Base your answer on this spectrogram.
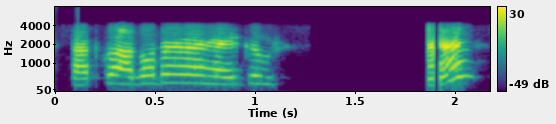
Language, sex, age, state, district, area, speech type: Assamese, female, 45-60, Assam, Sivasagar, rural, conversation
